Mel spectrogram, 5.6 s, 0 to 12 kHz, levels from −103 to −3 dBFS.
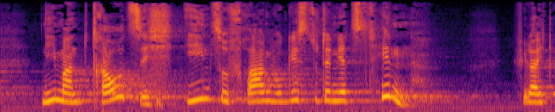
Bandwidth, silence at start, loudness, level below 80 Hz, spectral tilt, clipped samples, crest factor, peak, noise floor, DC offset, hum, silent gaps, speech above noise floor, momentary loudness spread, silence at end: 11.5 kHz; 0 s; -27 LUFS; -64 dBFS; -3 dB/octave; under 0.1%; 18 dB; -12 dBFS; -56 dBFS; under 0.1%; none; none; 29 dB; 7 LU; 0 s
